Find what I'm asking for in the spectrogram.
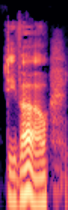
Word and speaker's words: Devo: But I mean, the big thing we have to mention is Devo, which was, you know, kind of, or Devo to pronounce it the way the band prefers, which, you know, so much of its shtick is taken, especially in its early days, is taken from this film.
